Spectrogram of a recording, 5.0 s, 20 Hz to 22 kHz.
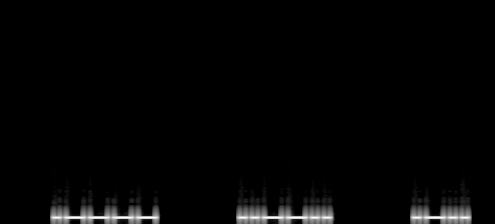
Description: Morse code, heard as a keyed tone, about 20 wpm, spaced as for 8 wpm, 690 Hz. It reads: 1?L
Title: 159 Lesson 26e - Letter g - Three Characters 20wpm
